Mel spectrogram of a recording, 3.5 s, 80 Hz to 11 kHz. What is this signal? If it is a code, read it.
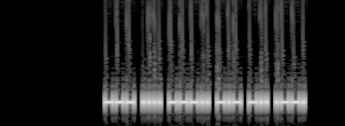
Morse code, heard as a keyed tone, about 46 wpm, 700 Hz. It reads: OH8KDP
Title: DXCC-100 Call Signs - 6 Characters - Repeated 2x - 45wpm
